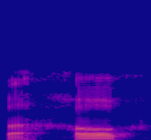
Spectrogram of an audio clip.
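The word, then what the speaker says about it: בחכמה: So you see this syllable has a Kametz vowel, the T-shaped vowel, and it's pronounced ah. And let's go back. And the same word, it appears in the middle syllable and it's pronounced o. So bahochma.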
